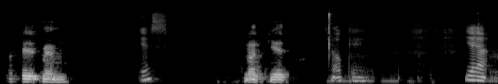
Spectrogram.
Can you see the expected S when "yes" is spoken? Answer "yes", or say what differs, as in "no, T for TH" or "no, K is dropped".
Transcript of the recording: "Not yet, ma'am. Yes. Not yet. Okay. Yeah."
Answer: yes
